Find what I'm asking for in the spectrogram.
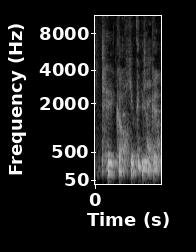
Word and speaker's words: Yucateco: Yucateco. I think that's how it's pronounced. – I think that is right.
